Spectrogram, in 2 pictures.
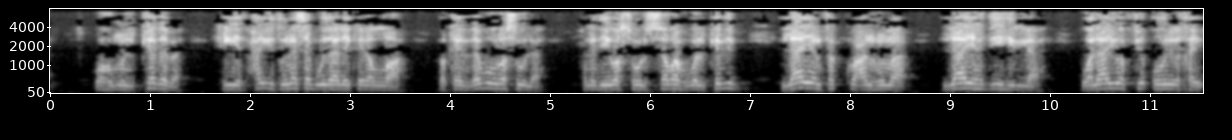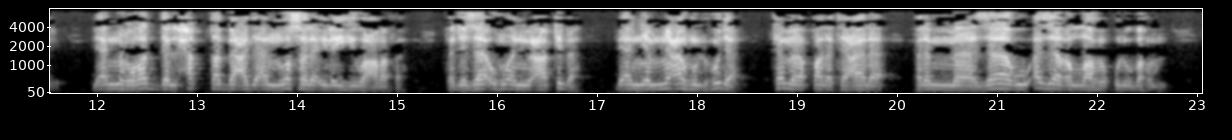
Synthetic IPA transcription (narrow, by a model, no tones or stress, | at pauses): wahʊmʊlkaðaba | ħajθʊnasabuːðaːlɪkaʔɪlalˤːɑːh | wakaðːabuːɾˤɑsuːla | ʔalːaðiːwɑsˤusːɑɾˤɑfwalkaðɪb̚laːjanfakːʊʕanhʊma̰ː | laːjahd̪iːhɪlːaːh | walaːjʊwafːɪqʊhʊlɪlxajɾ | lɪʔanːahʊɾˤɑd̪ːalħɑqːbaʕd̪aʔanwɑsˤɑlaʔɪlajhɪwɑʕɑɾˤɑfah | fad͡ʒazaːʔʊhʊʔanjʊʕɑːqɨbah | bɪʔanjamnaʕaɦʊlɦʊd̪aː | kamaːqɑːlat̪aʕaːlaː | falamːaːzaːɣuːʔazaːɣɑlˤːɑːhʊqʊluːbahʊm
